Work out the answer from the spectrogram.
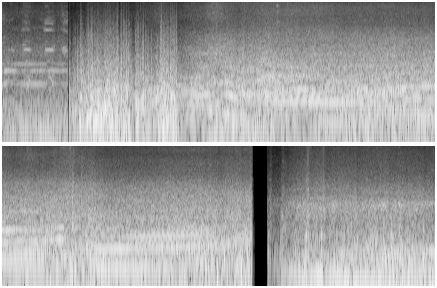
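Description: A car engine accelerating hard: a loud burst of noise about a second in, then the engine note climbs in pitch, drops at a gear change and climbs again. Near the end the sound cuts out for an instant and comes back as a steadier engine note.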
